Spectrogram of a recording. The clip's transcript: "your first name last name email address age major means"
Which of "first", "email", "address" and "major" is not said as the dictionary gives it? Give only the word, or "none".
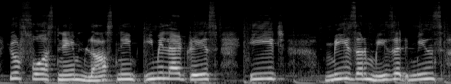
major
